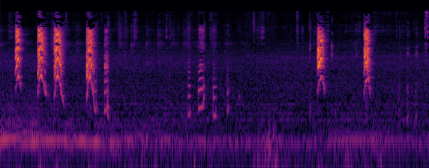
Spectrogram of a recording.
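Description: A puppy giving short, high yips that drop sharply in pitch while play-fighting: four in quick succession in the first two seconds, a few softer ones midway, and two more near the end.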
